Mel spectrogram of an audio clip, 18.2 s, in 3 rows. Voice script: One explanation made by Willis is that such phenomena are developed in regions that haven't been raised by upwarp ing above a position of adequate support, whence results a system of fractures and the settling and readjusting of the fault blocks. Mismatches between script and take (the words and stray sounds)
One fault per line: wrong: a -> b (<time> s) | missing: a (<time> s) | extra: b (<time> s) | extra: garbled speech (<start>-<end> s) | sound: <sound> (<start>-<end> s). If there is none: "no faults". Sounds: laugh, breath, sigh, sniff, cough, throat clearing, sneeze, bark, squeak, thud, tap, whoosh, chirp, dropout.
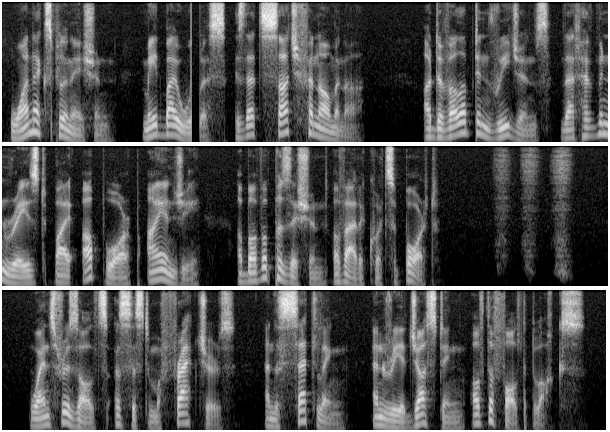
sound: dropout (1.9-2.0 s)
wrong: haven't -> have (5.8 s)
sound: sniff (10.9-11.8 s)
